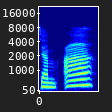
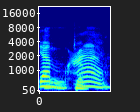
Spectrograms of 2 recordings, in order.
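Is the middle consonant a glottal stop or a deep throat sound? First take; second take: glottal stop; throat sound. First: The middle consonant is a glottal stop. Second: The middle consonant is a clear throat sound. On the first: The speaker calls it wrong. "jangan jam'a. Nanti seperti hamzah" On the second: The speaker calls it right. "Jadi a ditampakkan jam'a"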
